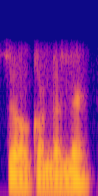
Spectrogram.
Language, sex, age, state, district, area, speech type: Malayalam, male, 30-45, Kerala, Idukki, rural, conversation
